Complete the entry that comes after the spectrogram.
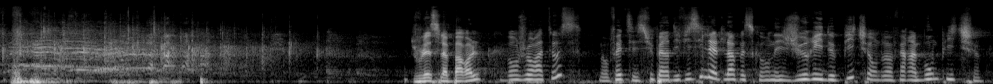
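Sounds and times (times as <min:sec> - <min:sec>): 
audience applause for the jury at a startup pitch competition: 0:00.0 - 0:03.4
speech: 0:04.2 - 0:09.9.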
